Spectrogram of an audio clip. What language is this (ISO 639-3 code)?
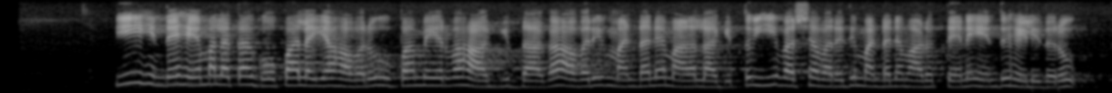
kan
